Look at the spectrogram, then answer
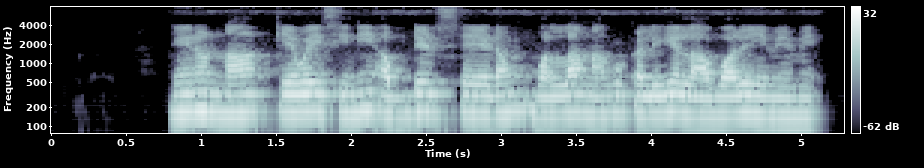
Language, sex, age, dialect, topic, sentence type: Telugu, male, 18-24, Southern, banking, question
